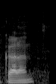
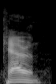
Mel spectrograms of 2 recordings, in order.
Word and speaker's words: Karan: certainly assume by default I will correct your pronunciation there because that is an Indian name Karan it's actually my brother's name as well but St Karen is a bit of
